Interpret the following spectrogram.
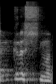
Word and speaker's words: कृष्ण: तो जैसे हरे कृष्णा बंगाल वाले उच्चारण करते हैं, उनके उच्चारण में अशुद्धियां होती है, लेकिन जो संस्कृत वाले होते हैं शुद्ध उच्चारण करते हैं। कृष्ण, ये इस तरह उच्चारण होना चाहिए। लेकिन कृष्णा कृष्णा कृष्णा ये इसी में लगे रहते हैं।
